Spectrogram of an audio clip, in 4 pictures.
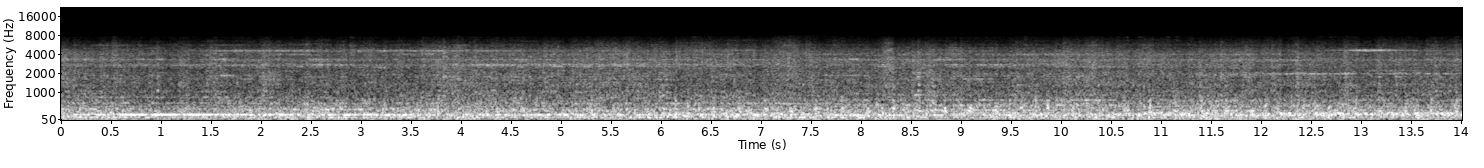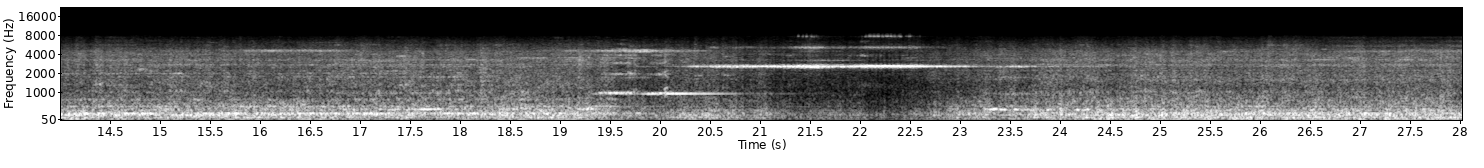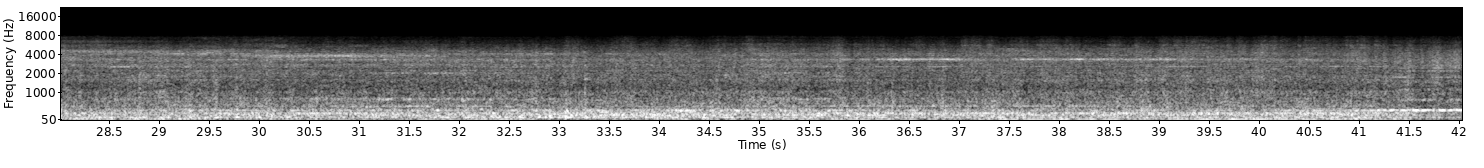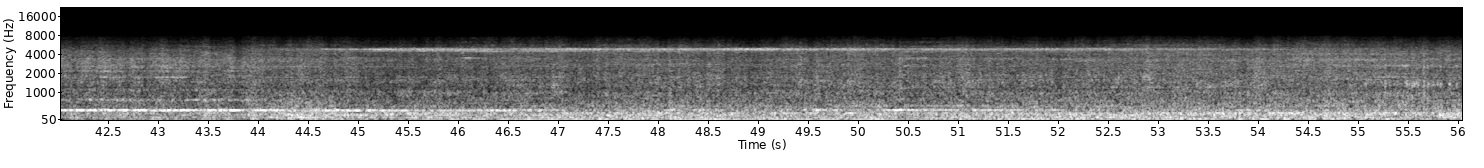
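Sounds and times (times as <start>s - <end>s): train wheels rumbling and rattling: 0.0s - 56.0s
high-pitched wheel squeals: 0.3s - 6.1s, 12.5s - 24.6s, 25.4s - 33.0s, 35.5s - 39.4s, 42.9s - 53.6s.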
